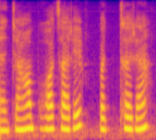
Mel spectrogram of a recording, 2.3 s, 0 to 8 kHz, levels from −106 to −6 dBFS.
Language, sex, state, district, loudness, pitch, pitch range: Hindi, female, Jharkhand, Ranchi, -14 LUFS, 245 Hz, 240-255 Hz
